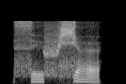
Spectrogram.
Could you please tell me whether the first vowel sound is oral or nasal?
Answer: oral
